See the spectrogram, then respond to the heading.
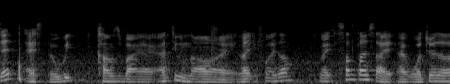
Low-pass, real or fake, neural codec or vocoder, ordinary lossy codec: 7.2 kHz; real; none; none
